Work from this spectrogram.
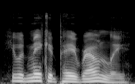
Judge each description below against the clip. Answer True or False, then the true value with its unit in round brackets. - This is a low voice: True (130 Hz)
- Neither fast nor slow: False (265 wpm)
